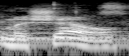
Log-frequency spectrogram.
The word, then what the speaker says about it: Michel: he's my friend yep michael and you know it's always difficult because the um the game says that it's pronounced like michelle but as you can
